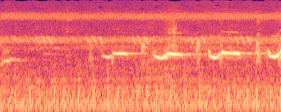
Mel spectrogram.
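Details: Sooty-headed bulbul singing lively in the morning in a rural mountain village at sunrise: a quick run of clear whistled notes, slightly rising and falling, over a steady high insect drone.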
